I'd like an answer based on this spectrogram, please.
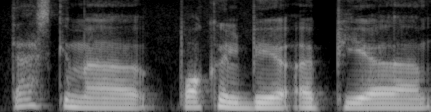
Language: Lithuanian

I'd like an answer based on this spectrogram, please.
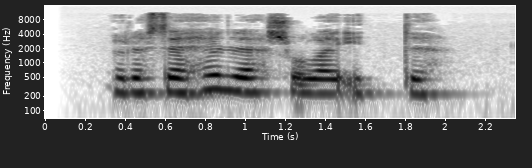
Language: Bashkir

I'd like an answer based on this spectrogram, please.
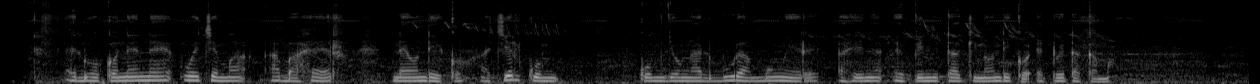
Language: Luo (Kenya and Tanzania)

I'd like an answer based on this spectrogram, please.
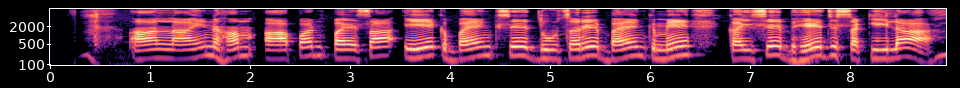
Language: Bhojpuri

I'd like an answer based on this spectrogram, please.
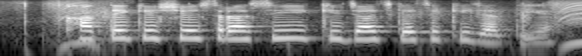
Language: Hindi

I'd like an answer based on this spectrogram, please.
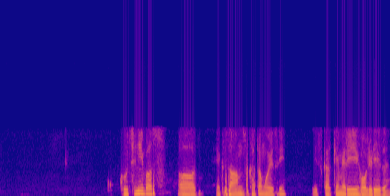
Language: Punjabi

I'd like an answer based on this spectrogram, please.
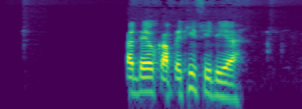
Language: Thai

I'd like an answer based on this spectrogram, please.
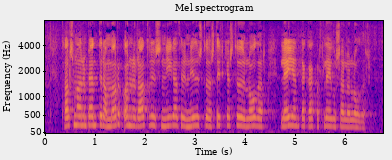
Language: Icelandic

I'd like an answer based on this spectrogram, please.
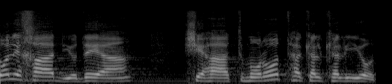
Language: Hebrew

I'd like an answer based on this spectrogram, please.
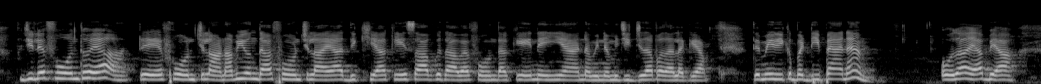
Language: Dogri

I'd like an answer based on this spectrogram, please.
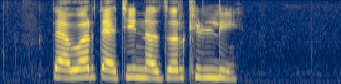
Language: Marathi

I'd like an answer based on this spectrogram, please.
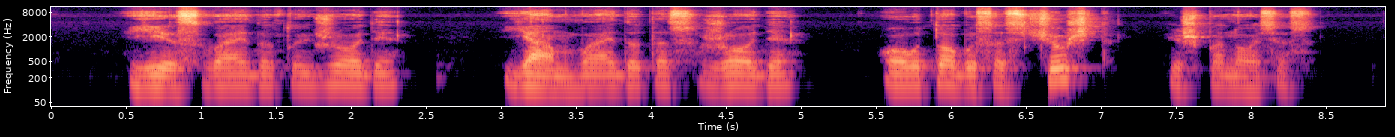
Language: Lithuanian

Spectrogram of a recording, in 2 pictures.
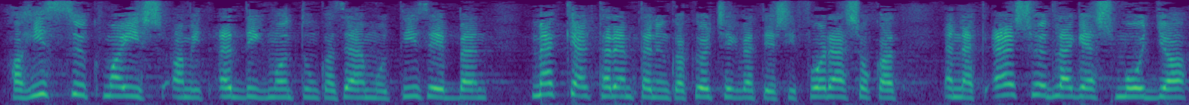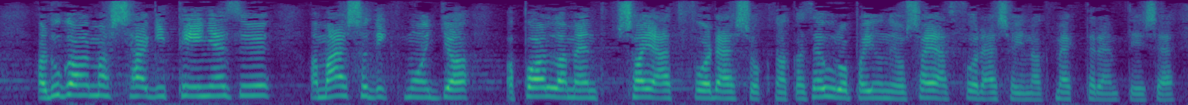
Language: Hungarian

